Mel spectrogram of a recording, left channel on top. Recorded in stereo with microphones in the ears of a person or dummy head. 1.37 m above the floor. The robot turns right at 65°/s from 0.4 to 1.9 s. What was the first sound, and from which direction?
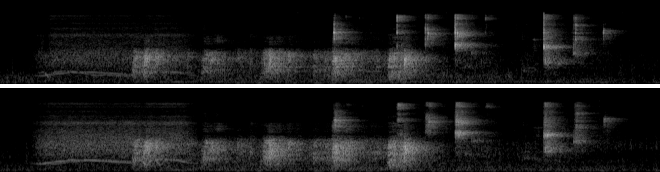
Running footsteps, 20° left (ahead or behind).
